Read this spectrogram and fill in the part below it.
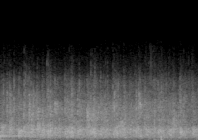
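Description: Audience applause at a carnival awards ceremony, the Plezikanaval Awards, a steady dense wash of clapping heard from a distance and fairly faint, continuous with no voices over it.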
